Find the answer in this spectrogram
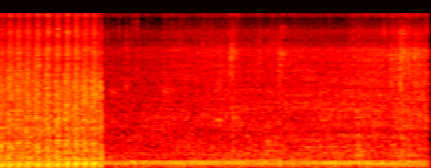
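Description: A loud, rapid rattle cuts off suddenly about a second in. After it a low steady hum remains, with faint rustling of paper being folded by hand.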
